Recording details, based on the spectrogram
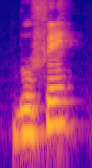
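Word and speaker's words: buffet: बुफे English में इसे पढ़ेंगे बफे।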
